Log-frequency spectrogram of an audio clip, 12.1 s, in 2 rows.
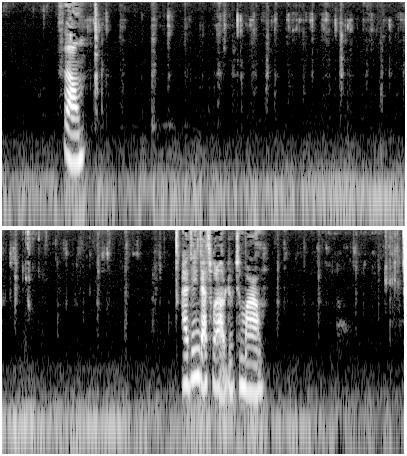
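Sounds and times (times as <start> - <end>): steady low hum: 0.0 - 11.7
wet chewing mouth clicks: 1.3 - 8.8, 10.0 - 12.0.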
